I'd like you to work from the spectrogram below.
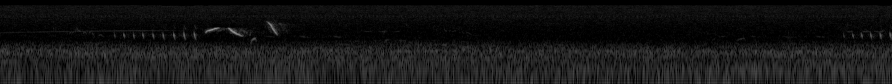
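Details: Soft song from a foraging pair of Layard's warblers in Karoo farm bushes near Hanover, Northern Cape: a short buzzy trill and two or three sharp whistled slurs, then a long quiet stretch of low background hum and another brief trill.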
